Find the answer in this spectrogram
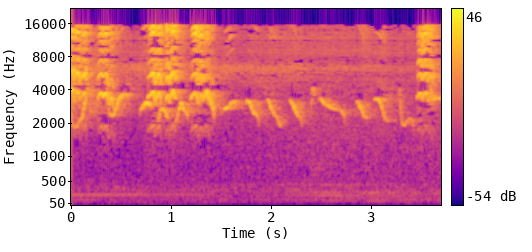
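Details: Crested white-eye from Lombok, West Nusa Tenggara, in the ngeriwik song style used to train caged birds to sing: a rapid run of short, high, downward-slurred chirps, about two per second, broken by loud buzzy chattering bursts at the start and end.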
